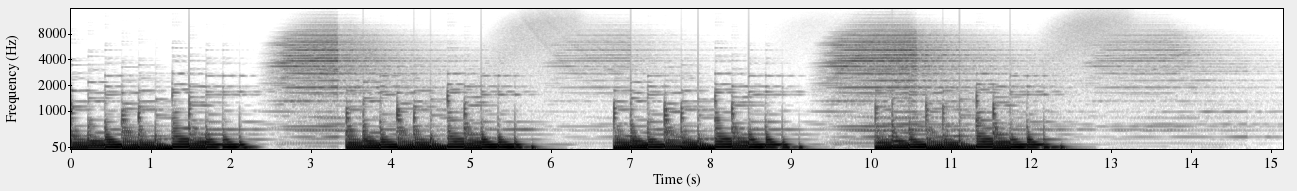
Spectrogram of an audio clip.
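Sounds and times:
horror bassline intro: 0.0s - 6.1s, 6.8s - 12.8s.

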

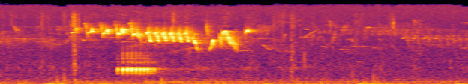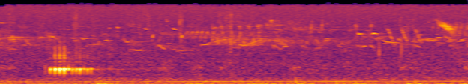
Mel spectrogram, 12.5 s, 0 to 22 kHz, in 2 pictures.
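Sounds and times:
high twittering songbird: 0.0s - 12.4s
low rumble: 0.0s - 12.4s
woodpecker calling in low even pulses: 0.0s - 12.4s.

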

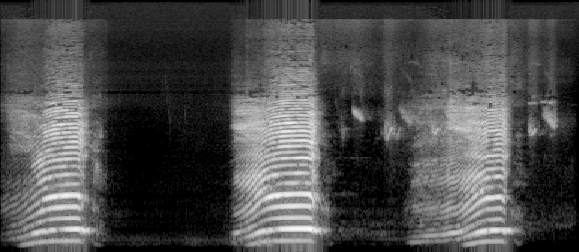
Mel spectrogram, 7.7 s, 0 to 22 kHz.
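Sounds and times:
cow mooing: 0.1s - 1.3s, 3.1s - 4.3s, 5.5s - 6.9s.

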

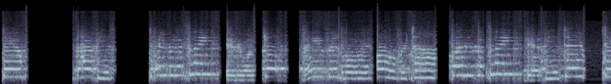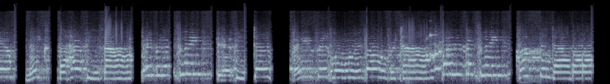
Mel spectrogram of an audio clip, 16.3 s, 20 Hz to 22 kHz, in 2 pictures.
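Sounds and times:
vintage chopped vocal samples: 1.0s - 16.1s.

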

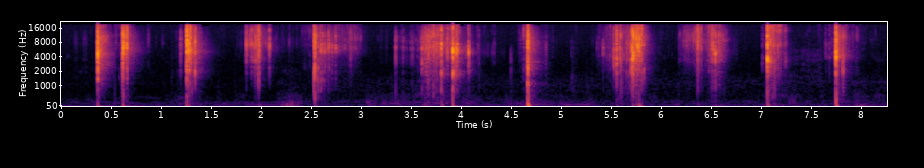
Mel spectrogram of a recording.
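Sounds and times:
celery snapping as bone break effect: 0.4s - 8.1s.

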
